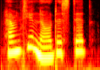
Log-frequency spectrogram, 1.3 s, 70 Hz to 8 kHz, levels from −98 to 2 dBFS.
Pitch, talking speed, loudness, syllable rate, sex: 235 Hz, 180 wpm, -14 LUFS, 6.5 syllables/s, female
